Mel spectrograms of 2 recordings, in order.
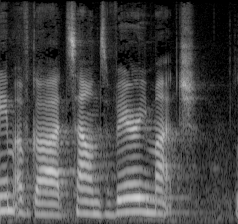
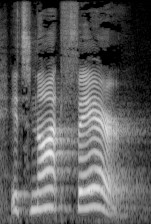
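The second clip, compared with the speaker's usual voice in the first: loud, slow, pitched-up cry of protest; lamenting shout; 5 semitones higher, 12 dB louder, much slower than usual. Pretend. Pastor voicing a people's lament, loud slow shout. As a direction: cry it out slowly against injustice. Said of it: "lamenting, shouting".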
